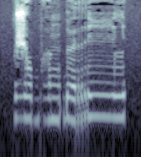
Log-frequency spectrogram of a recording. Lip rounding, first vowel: rounded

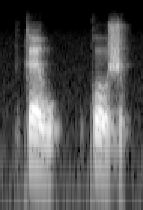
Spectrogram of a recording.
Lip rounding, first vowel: unrounded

